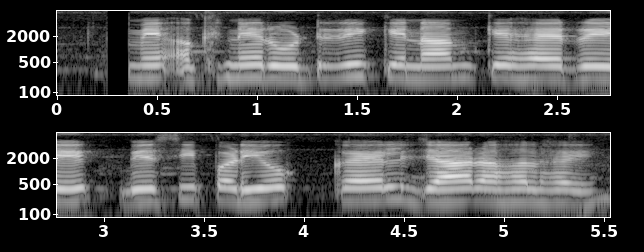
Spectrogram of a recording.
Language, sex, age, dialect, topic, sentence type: Magahi, female, 25-30, Western, agriculture, statement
